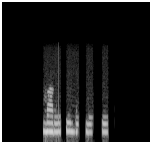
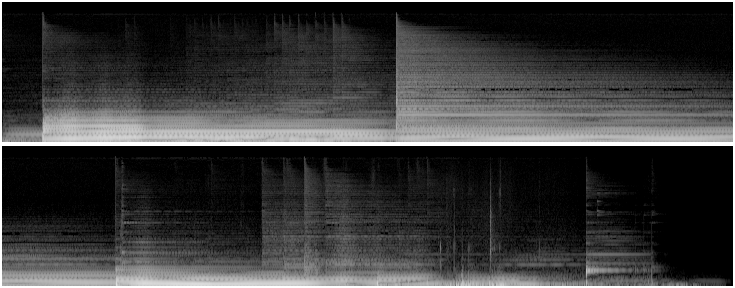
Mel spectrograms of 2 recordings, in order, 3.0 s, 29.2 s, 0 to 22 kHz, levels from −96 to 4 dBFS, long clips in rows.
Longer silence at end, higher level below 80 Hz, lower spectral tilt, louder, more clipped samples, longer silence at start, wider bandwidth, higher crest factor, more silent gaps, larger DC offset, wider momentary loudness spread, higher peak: second, 0.85 s vs 2.5 s; second, -66 dBFS vs -24 dBFS; about the same, -10 dB/octave vs -9.5 dB/octave; about the same, -24 LUFS vs -23 LUFS; neither; first, 0.8 s vs 0.05 s; second, 2.6 kHz vs 6.6 kHz; about the same, 18 dB vs 16 dB; first, 1.55-1.65 s, 1.85-1.98 s vs none; neither; second, 9 LU vs 16 LU; second, -8 dBFS vs -4 dBFS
